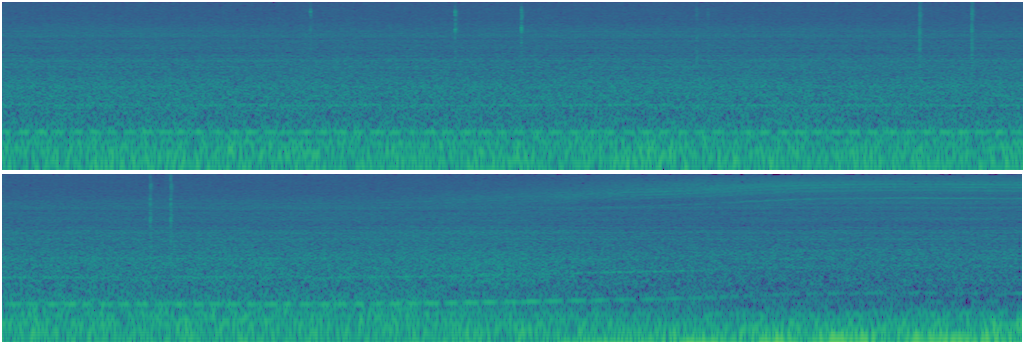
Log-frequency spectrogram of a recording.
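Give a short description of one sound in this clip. Jet engines hum steadily with a low rumble.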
